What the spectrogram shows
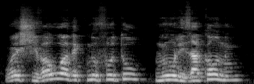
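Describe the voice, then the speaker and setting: A performer voicing an insolent teenage schoolboy who talks back in street slang with a husky, low mumble in a comedy sketch. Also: brisk, natural voice. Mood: indignant.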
